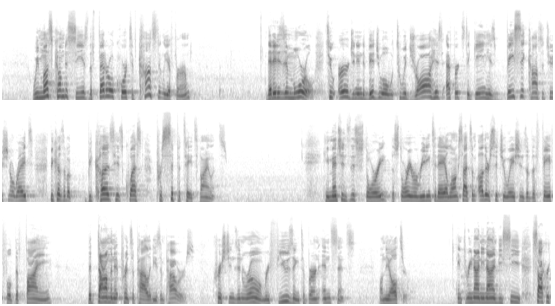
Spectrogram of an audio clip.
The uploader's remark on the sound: This week's episode is a recording of a talk that I gave at the Underground Network's Catalyst gathering last weekend.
